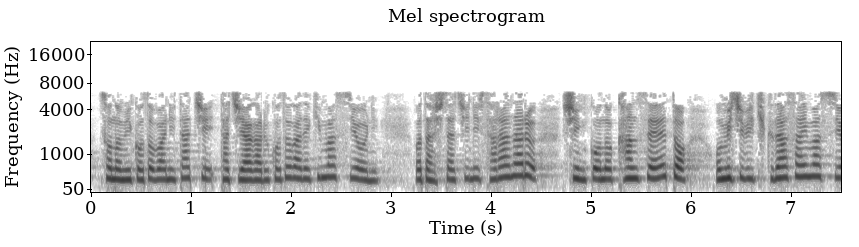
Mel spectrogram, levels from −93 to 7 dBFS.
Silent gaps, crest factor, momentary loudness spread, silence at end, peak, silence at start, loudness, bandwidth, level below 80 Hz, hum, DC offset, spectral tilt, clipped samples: none; 16 dB; 6 LU; 0 s; -8 dBFS; 0.1 s; -24 LUFS; 6.6 kHz; -66 dBFS; none; under 0.1%; -2 dB/octave; under 0.1%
